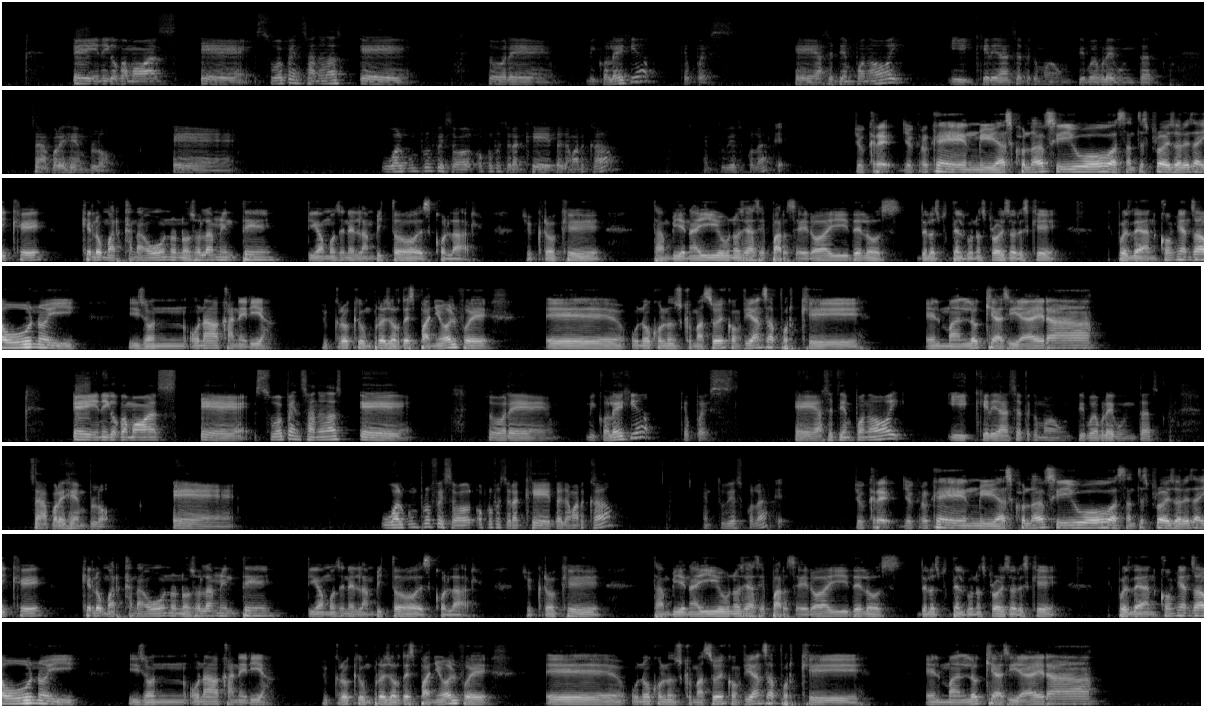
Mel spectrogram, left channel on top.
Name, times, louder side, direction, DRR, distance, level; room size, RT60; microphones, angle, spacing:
voice 1, 0.7-1.7 2.0-4.1 4.5-5.6 5.8-6.5 6.9-7.3 7.9-9.0 9.5-11.5 11.8-12.0 12.3-13.1 13.7-14.3 15.8-18.1 19.0-19.7, right 7 dB, 85° right, 0.5 m, -31 dB
voice 2, 20.5-24.4 24.8-26.8 27.1-28.7 29.2-30.2 30.6-34.6 35.2-36.8 37.3-38.8 39.4-41.2 41.5-44.7 45.3-47.0, left 1 dB, 10° left, 0.4 m, -25 dB
14.0 x 6.7 x 2.4 m
head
